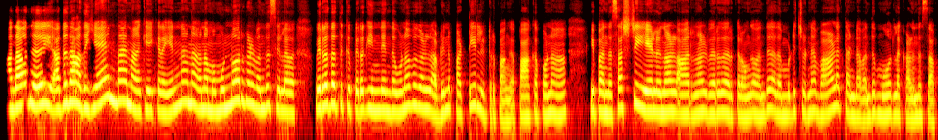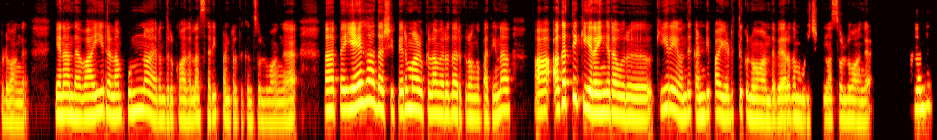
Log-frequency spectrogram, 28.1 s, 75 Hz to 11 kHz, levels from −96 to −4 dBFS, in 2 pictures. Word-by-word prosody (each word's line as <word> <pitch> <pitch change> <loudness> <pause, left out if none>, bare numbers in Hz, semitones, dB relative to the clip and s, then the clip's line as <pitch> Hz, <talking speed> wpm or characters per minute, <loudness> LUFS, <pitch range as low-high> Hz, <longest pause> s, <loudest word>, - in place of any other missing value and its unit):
அதாவது 260 +4 +5 0.3
அதுதான் 280 +5 +5
அது 240 - +1 0.2
ஏன் 330 +1 +4
தான் 305 -2 +4
நான் 220 -2 0
கேட்கிறேன். 210 -2 0
என்னன்னா 280 +3 +1
நம்ம 220 -2 +1
முன்னோர்கள் 290 +4 +2
வந்து 230 +2 0
சில 225 -3 0 0.5
விரதத்துக்கு 260 0 +3
பிறகு 215 +1 +1
இந்த 215 0 -1
இந்த 210 0 -1
உணவுகள் 245 0 -1
அப்டின்னு 205 +5 -2
பட்டியலிட்டிருப்பாங்க 185 - -4
பார்க்கப்போனா, 185 - -2 0.5
இப்ப 215 0 -2
அந்த 195 -1 +1
சஷ்டி 235 +4 +1 0.2
7 210 -1 +3
நாள் 205 0 +2
6 190 -1 -1
நாள் 200 0 -1
விரதம் 200 +1 0
இருக்கிறவங்க 180 0 -3
வந்து 185 +5 -4
அத 190 -2 -2
முடிச்சோனே 200 +1 -5
வாழைத்தண்ட 200 -3 -3
வந்து 175 +4 -4
மோர்ல 185 0 -2
கலந்து 170 +2 -3
சாப்டுவாங்க. 75 -1 -6 0.5
ஏன்னா 185 +1 +2
அந்த 180 -1 0
வயிறெல்லாம் 185 0 0
புண்ணா 210 +1 -1
இருந்திருக்கும் 160 0 -5
அதெல்லாம் 160 +2 -4
சரி 170 +1 -5
பண்ணுறதுக்குன்னு 155 0 -8
சொல்லுவாங்க. 150 - -7 0.6
ஆ - - +5
இப்ப 225 +1 -3 0.2
ஏகாதசி 270 -8 +3
பெருமாளுக்குலாம் 210 -3 +1
விரதம் 190 +1 -1
இருக்கிறவங்க 175 -1 -5
பார்த்தீங்கன்னா, 180 +7 -2 0.5
ஆ - - +5 0.3
அகத்தி 295 +6 +5
கீரைங்கிற 200 -3 +5
ஒரு 175 0 -1 0.4
கீரைய 230 0 0
வந்து 190 +3 -1
கண்டிப்பா 195 +3 -2
எடுத்துக்கணும். 175 -3 -3
அந்த 155 - -2
விரதம் 170 0 -2
முடிச்சுட்டுலாம் 150 - -8
சொல்லுவாங்க. 160 -2 -4 0.7
அது 220 - -8
வந்து 235 +3 -3
200 Hz, 145 wpm, -23 LUFS, 175-230 Hz, 0.7 s, அதாவது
